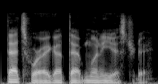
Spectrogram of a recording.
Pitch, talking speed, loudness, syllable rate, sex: 85 Hz, 265 wpm, -20 LUFS, 7.9 syllables/s, male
